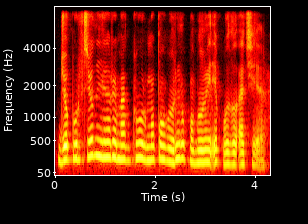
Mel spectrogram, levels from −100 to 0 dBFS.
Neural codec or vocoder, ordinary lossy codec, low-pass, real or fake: autoencoder, 22.05 kHz, a latent of 192 numbers a frame, VITS, trained on one speaker; none; 7.2 kHz; fake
